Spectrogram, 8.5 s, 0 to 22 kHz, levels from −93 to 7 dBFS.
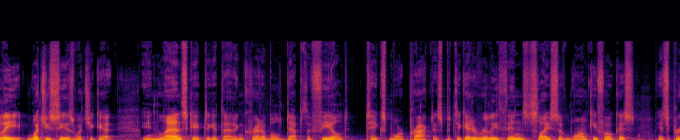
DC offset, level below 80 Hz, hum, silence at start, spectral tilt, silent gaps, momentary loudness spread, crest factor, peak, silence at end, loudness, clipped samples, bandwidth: under 0.1%; -46 dBFS; none; 0 s; -6 dB/octave; none; 12 LU; 18 dB; -4 dBFS; 0 s; -24 LUFS; under 0.1%; 15.5 kHz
